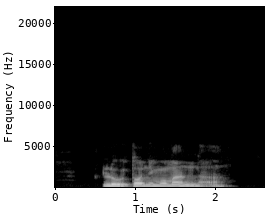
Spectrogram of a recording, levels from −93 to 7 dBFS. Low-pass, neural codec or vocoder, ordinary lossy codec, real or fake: 5.4 kHz; vocoder, 24 kHz, 100 mel bands, Vocos; none; fake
